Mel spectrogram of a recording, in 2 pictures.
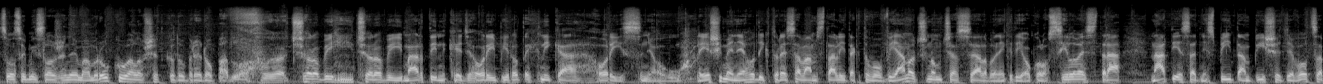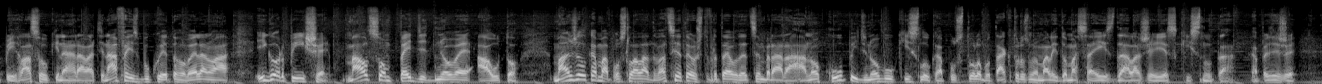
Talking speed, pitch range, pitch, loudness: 185 wpm, 100-135 Hz, 115 Hz, -19 LUFS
